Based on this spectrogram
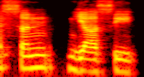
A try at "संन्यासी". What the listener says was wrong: दो है दो है, आपने खुद दो उच्चारण किए, सन न्यासी, दो हो गए ना। न्यासी। नहीं, सन न्यासी।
